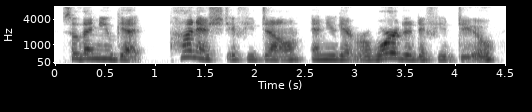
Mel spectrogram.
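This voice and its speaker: A woman speaking as a success coach in an interview, animated and laughing often, acting out the voices she quotes. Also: mid-range voice, unhurried. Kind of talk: interview conversation.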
